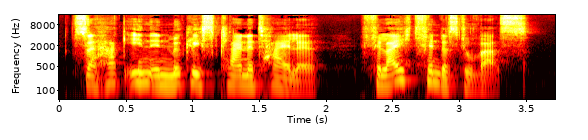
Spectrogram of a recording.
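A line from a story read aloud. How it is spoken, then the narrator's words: Calling out. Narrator (German): rief er Speedy zu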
